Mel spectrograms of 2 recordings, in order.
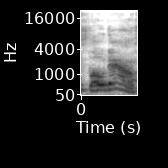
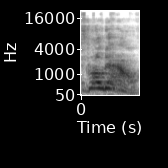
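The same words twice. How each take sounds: First: It is said gently, in a sweet voice. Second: It is said sharply, like a complaint. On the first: The speaker is affectionate and encouraging. The speaker calls it right. "you gotta be like, ooh, baby, slow down" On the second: The speaker is upset and scolding. The speaker calls it wrong. "you don't have to be like, hey, slow down"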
